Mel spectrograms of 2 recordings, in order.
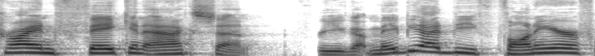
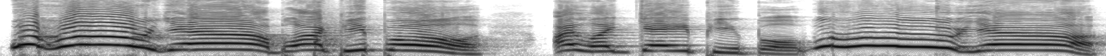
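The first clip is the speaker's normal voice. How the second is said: loud, much higher whooping; mock crowd cheer; 9 semitones higher, 8 dB louder, slower than usual. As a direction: whoop like an over-eager audience.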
